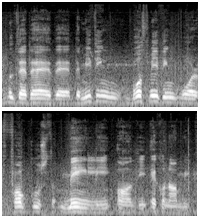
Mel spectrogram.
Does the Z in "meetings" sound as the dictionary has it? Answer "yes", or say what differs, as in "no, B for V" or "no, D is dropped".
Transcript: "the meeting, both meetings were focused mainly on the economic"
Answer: no, Z is dropped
